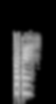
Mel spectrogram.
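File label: Police Department Dispatch, scanner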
